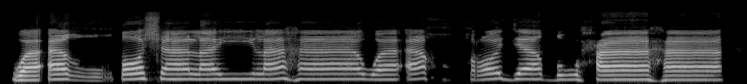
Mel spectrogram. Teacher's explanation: jadi ghain jangan memantul ya, karena dia punya sifat rokhwah, jadi dialirkan suaranya.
